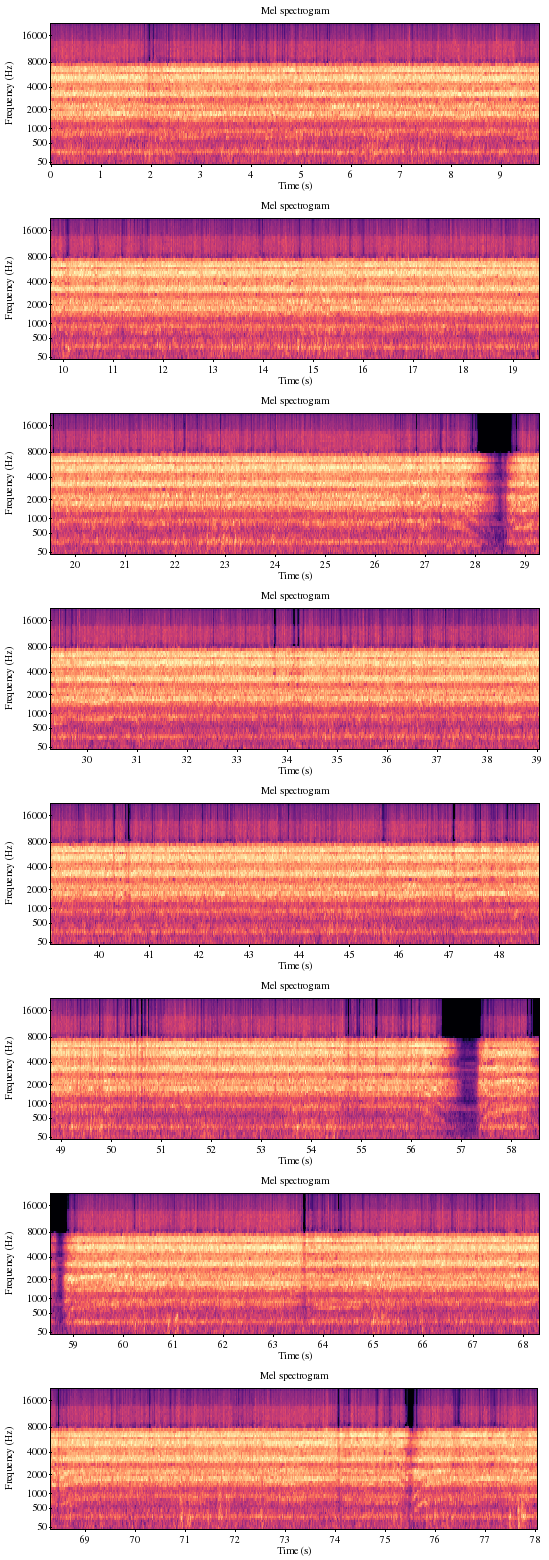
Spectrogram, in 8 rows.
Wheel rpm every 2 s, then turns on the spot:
210, 220, 220, 220, 220, 230, 240, 230, 230, 230, 230, 230, 210, 190, 140, 230, 230, 230, 230, 230, 230, 230, 230, 230, 230, 240, 230, 230, 90, 140, 220, 220, 220, 230, 220, 230, 220, 180, 220.
none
